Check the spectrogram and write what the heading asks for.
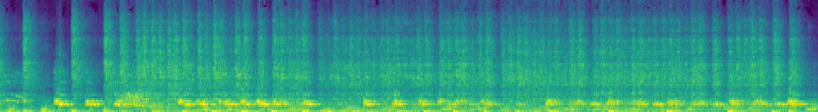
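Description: Live Cook Islands drumming for a dance: rapid wooden log-drum strokes over a regular deep bass-drum beat, with higher voices carrying a line above it.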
